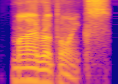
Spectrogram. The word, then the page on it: mirepoix: British English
